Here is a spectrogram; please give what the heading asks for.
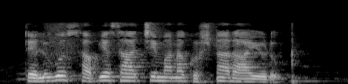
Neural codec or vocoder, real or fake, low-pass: none; real; 7.2 kHz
